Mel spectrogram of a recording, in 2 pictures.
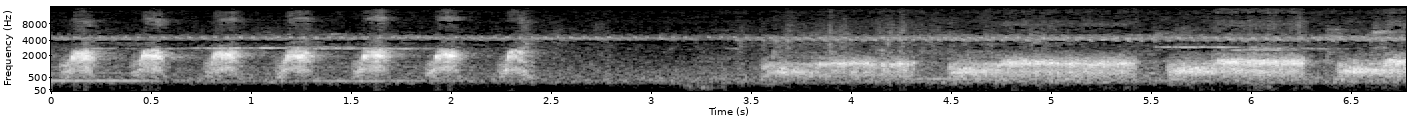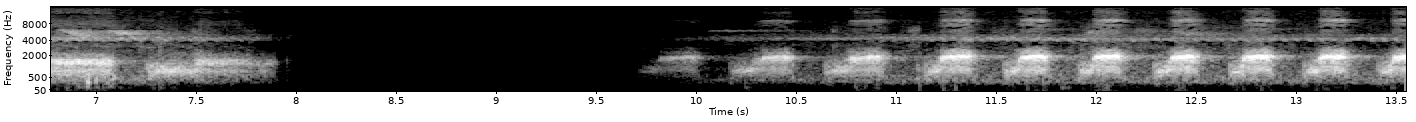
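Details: White-striped Forest Rail, a rail of mid-mountain forest on New Guinea's Bird's Head, giving its incessant clacking: dry clacks repeated about three times a second in steady runs, a stretch of longer rasping notes midway, a short silence, then clacking resumes.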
